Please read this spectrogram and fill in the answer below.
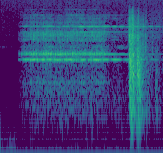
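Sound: telephone ringing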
